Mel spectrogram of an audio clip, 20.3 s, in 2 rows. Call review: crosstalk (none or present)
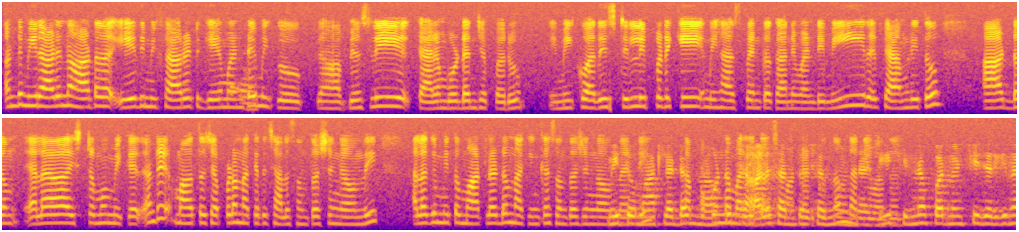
present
